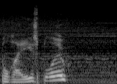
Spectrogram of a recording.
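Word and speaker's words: BlazBlue: AOS Soul so it's okay I know it's pronounced blaze blue but the fact they've spelled it Blast blue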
